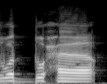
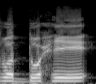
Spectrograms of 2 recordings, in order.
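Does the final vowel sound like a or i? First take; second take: a; i. First: The final vowel is an open a sound. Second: The final vowel is tilted toward an i sound.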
